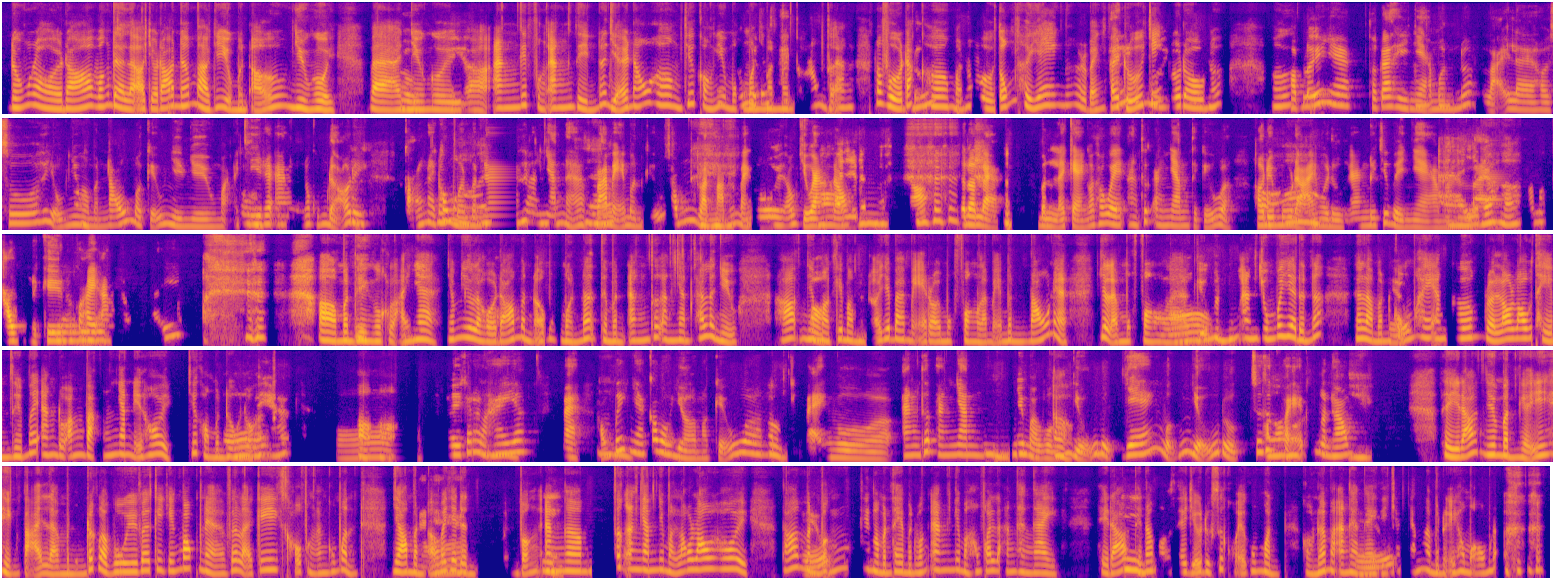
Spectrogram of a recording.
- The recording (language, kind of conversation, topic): Vietnamese, unstructured, Bạn nghĩ thức ăn nhanh ảnh hưởng đến sức khỏe như thế nào?
- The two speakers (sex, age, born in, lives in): female, 25-29, Vietnam, Vietnam; female, 30-34, Vietnam, United States
- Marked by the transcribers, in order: unintelligible speech; tapping; other background noise; distorted speech; mechanical hum; static; laugh; laugh; unintelligible speech; laugh; unintelligible speech; laugh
